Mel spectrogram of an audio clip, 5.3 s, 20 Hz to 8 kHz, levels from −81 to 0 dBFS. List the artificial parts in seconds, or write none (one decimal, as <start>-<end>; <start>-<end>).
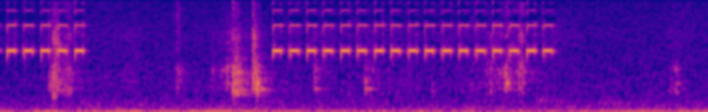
none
